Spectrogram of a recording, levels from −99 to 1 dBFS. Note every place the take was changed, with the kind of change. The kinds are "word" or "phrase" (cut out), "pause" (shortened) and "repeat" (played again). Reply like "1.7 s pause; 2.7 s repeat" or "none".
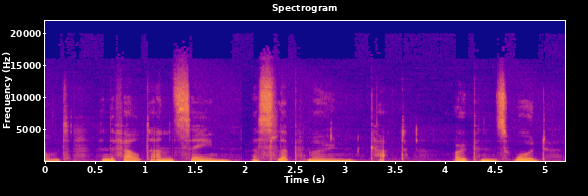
2.0 s pause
